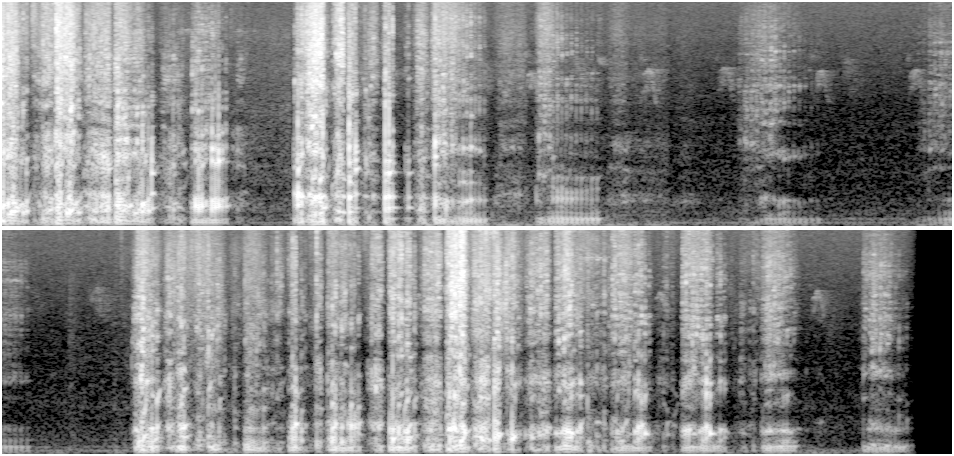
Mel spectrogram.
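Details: A lion's deep, harsh roaring in rapid, dense bursts, dropping to a quieter low rumble midway before loud, choppy grunting resumes and then stops abruptly.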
